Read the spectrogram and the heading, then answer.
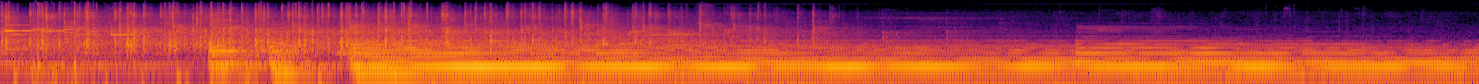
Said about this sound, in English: Give our young people another big round of applause.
